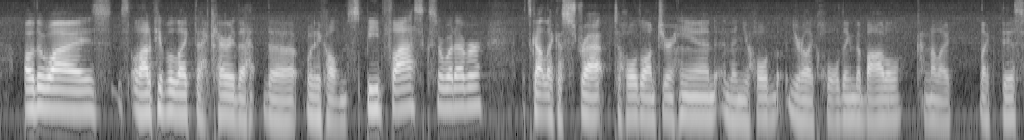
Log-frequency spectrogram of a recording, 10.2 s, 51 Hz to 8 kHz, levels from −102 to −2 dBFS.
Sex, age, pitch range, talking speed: male, 20-39, 120-160 Hz, 250 wpm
